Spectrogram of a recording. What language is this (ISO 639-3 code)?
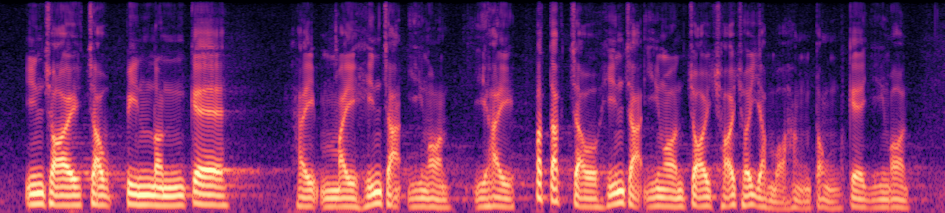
yue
